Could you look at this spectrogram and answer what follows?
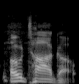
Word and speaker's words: Otago: But, I came across this other thing called Otago and the spelling of it is how you pronounce it in American.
